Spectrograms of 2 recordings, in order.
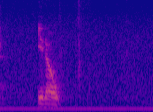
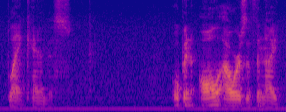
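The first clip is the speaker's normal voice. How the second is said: poetry reading; 5 dB quieter than usual. Acted. Poet reading his own poem to viewers, measured recital. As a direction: read it softly, letting each line fall away.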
